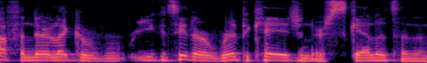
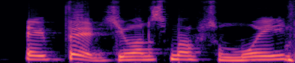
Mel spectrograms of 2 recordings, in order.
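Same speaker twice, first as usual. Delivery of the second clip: put-on country accent; 4 semitones higher than usual. Retelling another person's impersonation: country-accent SwaggerSouls impression. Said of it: "Why does he sound country?".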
